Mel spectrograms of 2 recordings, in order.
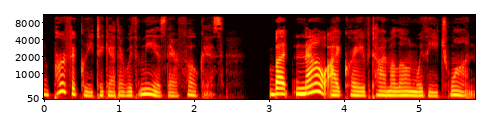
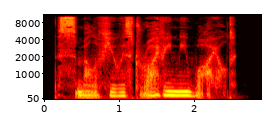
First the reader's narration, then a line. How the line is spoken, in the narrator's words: he growls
